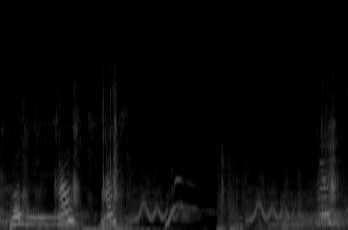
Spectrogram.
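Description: Comic cartoon sound effects over music: a whistle glide that rises sharply and then sinks about two seconds in, followed by a wobbling boing.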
